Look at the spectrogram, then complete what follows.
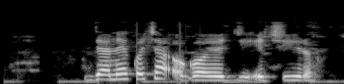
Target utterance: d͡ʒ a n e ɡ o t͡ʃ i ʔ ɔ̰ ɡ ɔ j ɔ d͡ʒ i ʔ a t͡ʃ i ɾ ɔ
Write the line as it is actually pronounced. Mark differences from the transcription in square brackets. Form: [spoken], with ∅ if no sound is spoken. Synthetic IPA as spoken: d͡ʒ a n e [k] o t͡ʃ [a] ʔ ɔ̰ ɡ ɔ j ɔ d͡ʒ i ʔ [e] t͡ʃ i ɾ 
